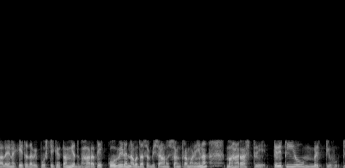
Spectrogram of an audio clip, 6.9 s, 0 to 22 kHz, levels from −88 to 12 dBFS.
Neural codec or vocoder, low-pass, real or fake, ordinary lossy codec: codec, 24 kHz, 6 kbps, HILCodec; 3.6 kHz; fake; none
